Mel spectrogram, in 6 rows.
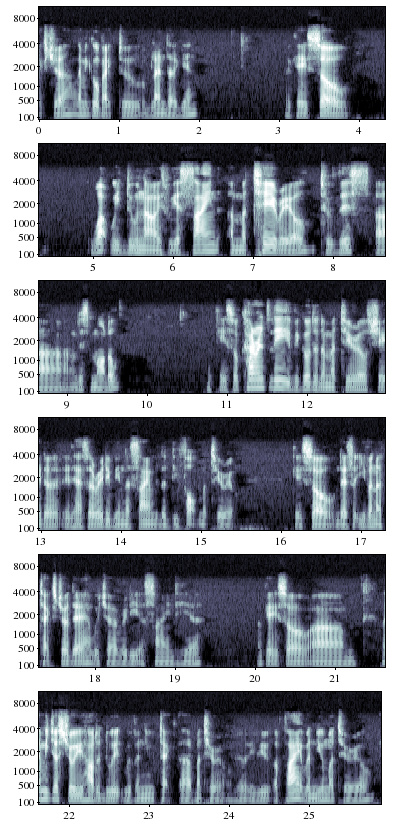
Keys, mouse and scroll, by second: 4.6 middle click, 6.5 Tab, 7.9-9.6 middle drag, 9.6 Tab, 10.6 middle click, 12.4 click, 17.7 middle click, 24.5 click.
